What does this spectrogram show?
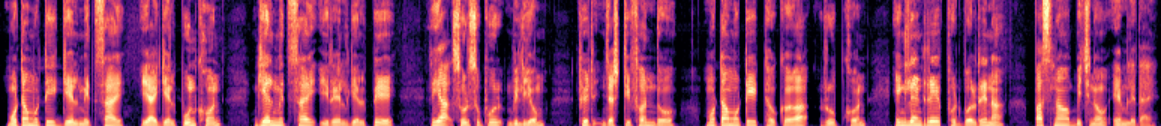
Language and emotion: Santali, neutral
